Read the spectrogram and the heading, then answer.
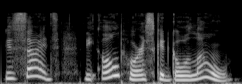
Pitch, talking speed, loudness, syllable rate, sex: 260 Hz, 175 wpm, -16 LUFS, 6.1 syllables/s, female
